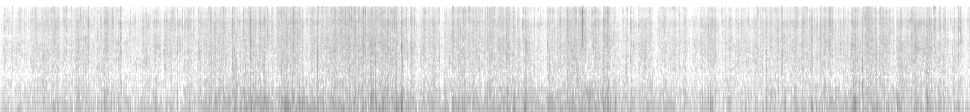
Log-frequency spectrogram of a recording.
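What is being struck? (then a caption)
Artificial boxwood ball with plastic leaves. A head-sized artificial boxwood ball with small plastic leaves is held in both hands over the microphone while fingertips scratch and rub the leaves. The result is a steady, quiet, dense crinkling and crackling rustle, bright and papery, made of many tiny clicks that run together with no pauses.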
